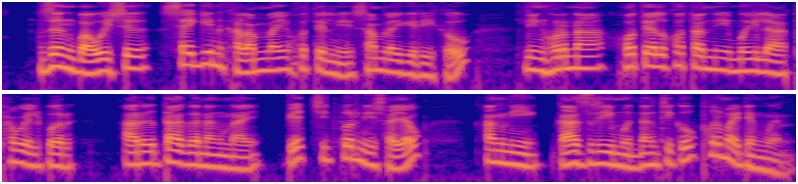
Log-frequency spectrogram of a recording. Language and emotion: Bodo, disgusted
